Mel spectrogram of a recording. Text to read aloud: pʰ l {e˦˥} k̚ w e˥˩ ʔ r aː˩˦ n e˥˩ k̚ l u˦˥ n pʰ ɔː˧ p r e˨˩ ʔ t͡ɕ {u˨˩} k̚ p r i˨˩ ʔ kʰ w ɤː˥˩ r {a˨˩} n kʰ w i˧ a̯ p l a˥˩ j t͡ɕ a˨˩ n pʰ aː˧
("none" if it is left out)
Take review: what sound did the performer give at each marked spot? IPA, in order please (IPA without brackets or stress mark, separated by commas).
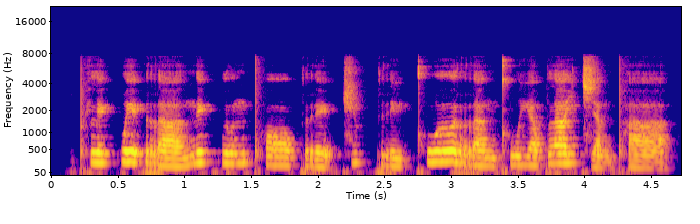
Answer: e˦˥, u˥˩, a˧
